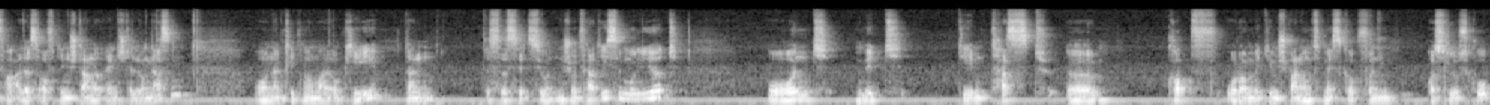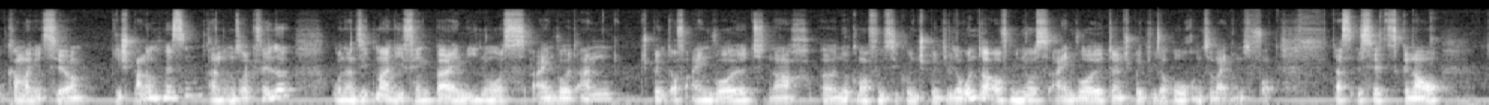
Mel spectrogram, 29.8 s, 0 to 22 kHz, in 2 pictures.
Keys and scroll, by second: 5.8 Home.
